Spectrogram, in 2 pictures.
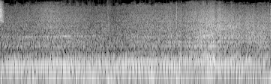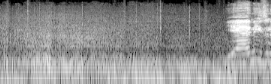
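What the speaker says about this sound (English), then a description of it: "Let's see how the car sounds." A car fitted with an enhanced aftermarket exhaust drives through an underpass, its engine a steady, loud low drone throughout, with a voice starting up near the end.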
